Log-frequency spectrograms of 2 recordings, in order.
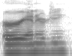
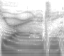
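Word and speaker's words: Ur-Energy: are energy i mean it's just pronounced oh it's not er energy yeah it's you are energy you are uranium energy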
